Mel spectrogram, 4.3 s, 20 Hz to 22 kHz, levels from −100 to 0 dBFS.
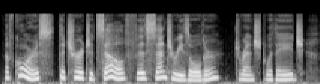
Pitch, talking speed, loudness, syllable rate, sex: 220 Hz, 155 wpm, -15 LUFS, 4.9 syllables/s, female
